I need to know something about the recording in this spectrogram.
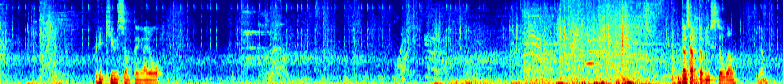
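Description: Game spells and sword hits crash and whoosh during a fight.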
